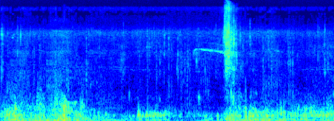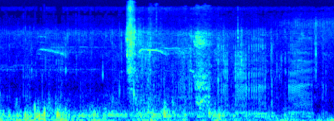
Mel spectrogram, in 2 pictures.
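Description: Wind buffeting the microphone and water lapping against a kayak, a steady low rumble, with two sharp clicks about three and a half seconds apart and a few faint short chirps.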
